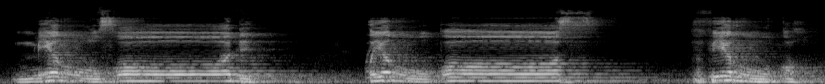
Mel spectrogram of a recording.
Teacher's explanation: Kemudian ini huruf qof ada juga huruf qof. Jadi cara membaca r-nya adalah mufakhamah tebal. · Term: mufakhomah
